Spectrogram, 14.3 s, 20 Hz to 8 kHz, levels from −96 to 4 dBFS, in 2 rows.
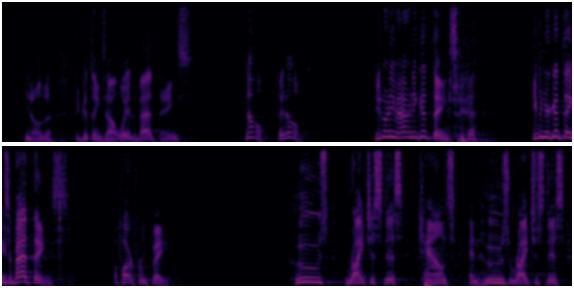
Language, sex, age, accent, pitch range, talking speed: English, male, 30-49, American, 145-205 Hz, 150 wpm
